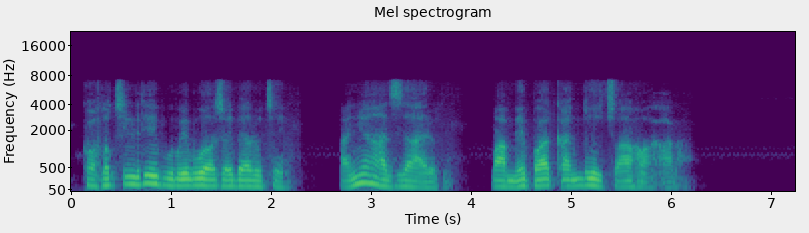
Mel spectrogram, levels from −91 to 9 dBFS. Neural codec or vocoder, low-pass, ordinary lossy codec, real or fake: codec, 16 kHz in and 24 kHz out, 0.6 kbps, FocalCodec, streaming, 4096 codes; 7.2 kHz; none; fake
